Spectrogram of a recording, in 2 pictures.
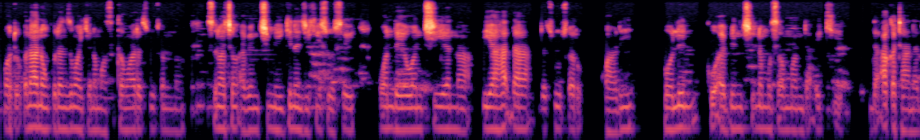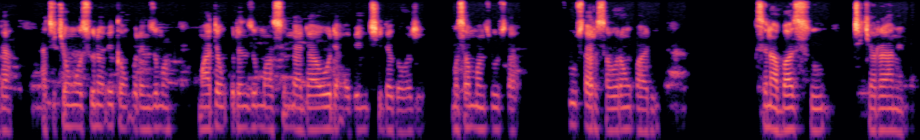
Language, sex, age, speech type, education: Hausa, male, 46-60, spontaneous, tertiary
